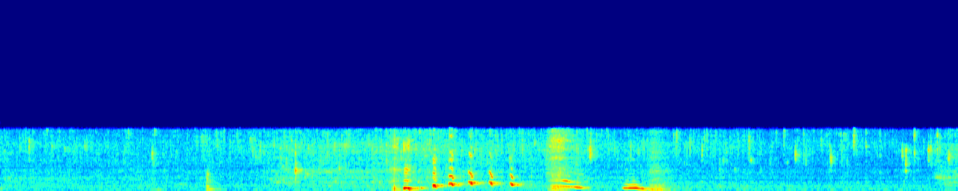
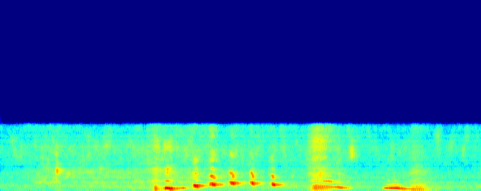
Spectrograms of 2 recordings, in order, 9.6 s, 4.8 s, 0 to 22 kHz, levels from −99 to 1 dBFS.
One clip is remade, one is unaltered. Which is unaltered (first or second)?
first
